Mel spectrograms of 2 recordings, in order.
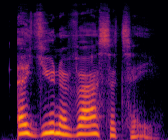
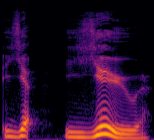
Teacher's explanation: Mais an university, ça ne fonctionne pas, parce que ce U va se prononcer y, you. Donc on retrouve bien un son de consonne, le Y, y, you.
